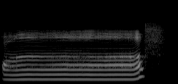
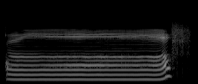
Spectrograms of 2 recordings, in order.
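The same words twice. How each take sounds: First: क़ाफ़ slow, from the back of the throat; guttural क़ाफ़ again; qaf from the throat. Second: Guttural Arabic क़ाफ़; qaf from the back of the throat. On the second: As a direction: drag out क़ाफ़ from far back. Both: Shown as a demonstration. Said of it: "अपने गले के एंड से अदा करेंगे".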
